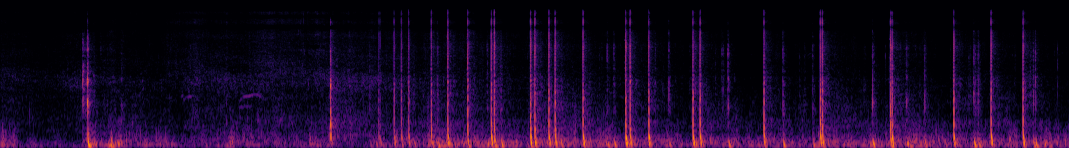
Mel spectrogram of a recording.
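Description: Aerial fireworks going off: a couple of separate bangs in the first few seconds, then from about four seconds in a quick run of sharp bangs, several a second.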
